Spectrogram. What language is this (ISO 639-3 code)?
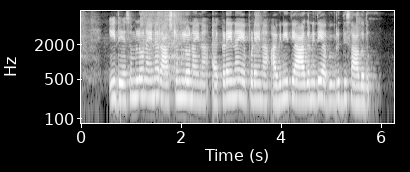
tel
